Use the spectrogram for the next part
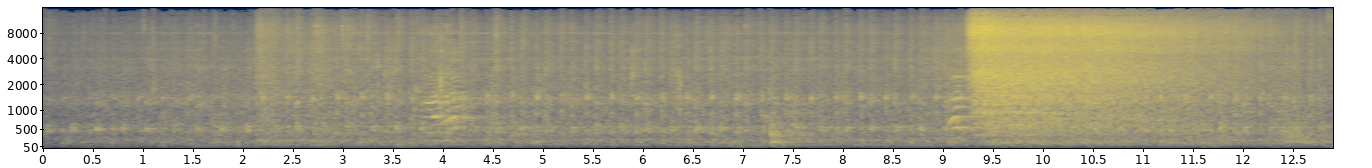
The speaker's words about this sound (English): So we're milking the cows here on Sunday morning. We start at 6 o'clock.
